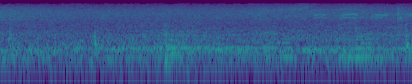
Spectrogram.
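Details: Honey bees at a hive where a drone-laying colony is being replaced; a continuous low droning hum holds steady and even throughout, with no other clear sounds.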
